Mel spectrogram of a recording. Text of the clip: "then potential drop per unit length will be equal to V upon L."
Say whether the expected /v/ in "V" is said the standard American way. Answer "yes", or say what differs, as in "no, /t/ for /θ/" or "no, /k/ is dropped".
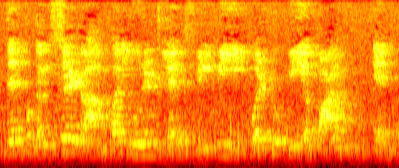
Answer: no, /b/ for /v/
